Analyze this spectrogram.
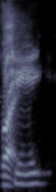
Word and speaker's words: chi: It's not your chai, it is your chi, right? It's pronounced chi.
